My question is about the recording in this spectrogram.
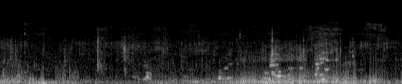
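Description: Handlebar-mounted phone riding on a bicycle over paving slabs: wind buffeting the microphone with a steady rumble, and scattered knocks and rattles as the wheels cross the slab joints.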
